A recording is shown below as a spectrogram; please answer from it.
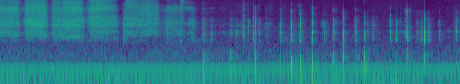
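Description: Long fingernails scratch and tap on the skin of a whole, solid, uneaten red-yellow apple held in both hands beside the microphone. Bright, hissing scratches come in rhythmic bursts for the first few seconds, then give way to quick, sharp, dry taps at an uneven pace. A steady low hum runs underneath throughout.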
